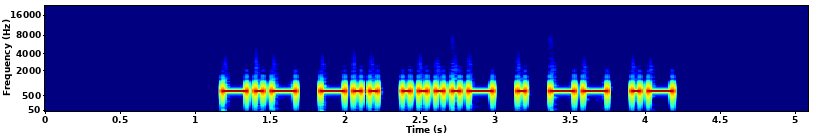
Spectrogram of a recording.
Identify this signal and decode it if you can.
Morse code, heard as a keyed tone, about 21 wpm, 700 Hz. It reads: KD4EMA
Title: USA Call Signs - 6 Characters - Repeated 2x - 22wpm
